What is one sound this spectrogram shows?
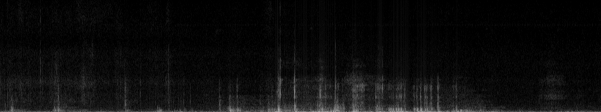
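Inline skate wheels roll and rumble over grass.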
